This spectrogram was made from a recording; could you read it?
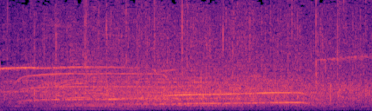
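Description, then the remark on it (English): A crowd at a revival meeting in Worcester cheers and applauds for Canada, a dense wash of clapping with shouts and high whoops rising over it, loud and sustained before easing slightly at the end. “Come on, somebody shout for Canada.”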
